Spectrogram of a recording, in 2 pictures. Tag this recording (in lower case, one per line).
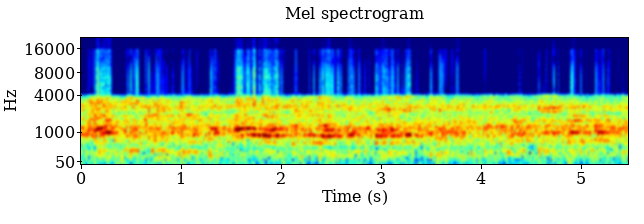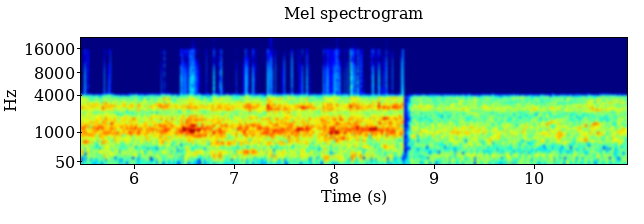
music
vehicle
